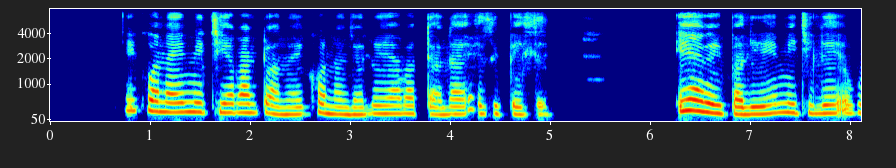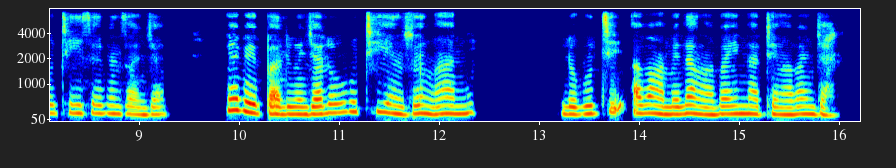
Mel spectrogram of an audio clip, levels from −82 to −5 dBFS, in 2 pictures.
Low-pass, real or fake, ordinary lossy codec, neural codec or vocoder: 7.2 kHz; fake; AAC, 48 kbps; codec, 44.1 kHz, 7.8 kbps, DAC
